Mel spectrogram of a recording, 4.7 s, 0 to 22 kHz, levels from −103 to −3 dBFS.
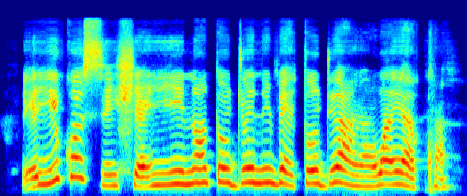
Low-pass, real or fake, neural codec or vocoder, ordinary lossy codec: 14.4 kHz; fake; codec, 32 kHz, 1.9 kbps, SNAC; none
